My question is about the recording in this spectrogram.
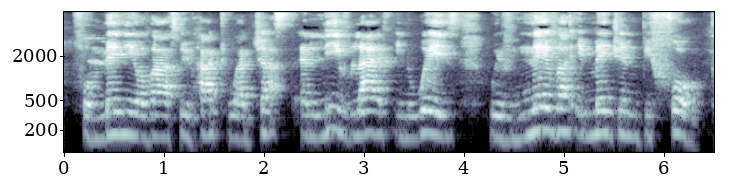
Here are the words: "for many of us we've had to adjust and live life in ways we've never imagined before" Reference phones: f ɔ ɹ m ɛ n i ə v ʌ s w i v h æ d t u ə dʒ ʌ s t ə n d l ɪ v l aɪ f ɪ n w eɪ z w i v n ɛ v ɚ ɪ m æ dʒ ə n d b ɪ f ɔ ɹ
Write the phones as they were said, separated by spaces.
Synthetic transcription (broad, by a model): f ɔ ɹ m ɛ n i ə v ʌ s w i v h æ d t u ə dʒ ʌ s t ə n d l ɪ v l aɪ f ɪ n w eɪ z w i v n ɛ v ɚ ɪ m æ dʒ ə n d b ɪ f ɔ ɹ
